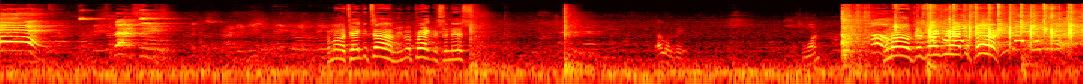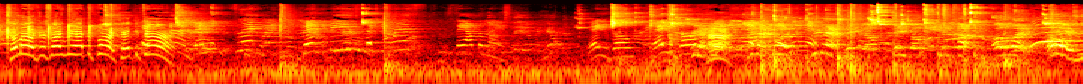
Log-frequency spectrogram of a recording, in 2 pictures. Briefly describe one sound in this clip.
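People shout and cheer loudly in an echoing gym.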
